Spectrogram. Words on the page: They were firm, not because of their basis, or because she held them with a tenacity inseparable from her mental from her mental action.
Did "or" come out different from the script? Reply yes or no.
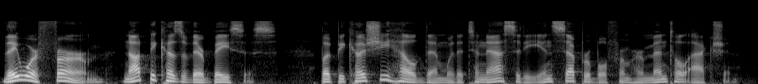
yes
